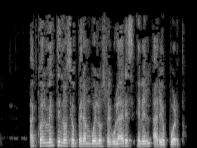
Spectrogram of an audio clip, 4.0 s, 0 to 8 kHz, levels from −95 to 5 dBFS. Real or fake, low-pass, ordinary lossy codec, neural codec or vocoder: real; 7.2 kHz; MP3, 32 kbps; none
